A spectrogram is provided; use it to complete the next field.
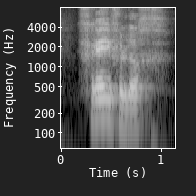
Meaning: spiteful, cantankerous
- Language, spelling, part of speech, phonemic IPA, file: Dutch, wrevelig, adjective, /ˈvreːvələx/, Nl-wrevelig.ogg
